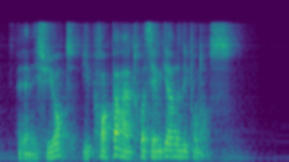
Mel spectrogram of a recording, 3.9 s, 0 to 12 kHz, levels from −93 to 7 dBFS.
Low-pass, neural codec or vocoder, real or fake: 7.2 kHz; codec, 16 kHz, about 1 kbps, DyCAST, with the encoder's durations; fake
